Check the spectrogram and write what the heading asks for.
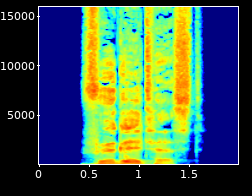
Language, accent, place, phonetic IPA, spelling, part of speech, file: German, Germany, Berlin, [ˈføːɡl̩təst], vögeltest, verb, De-vögeltest.ogg
- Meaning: inflection of vögeln: 1. second-person singular preterite 2. second-person singular subjunctive II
